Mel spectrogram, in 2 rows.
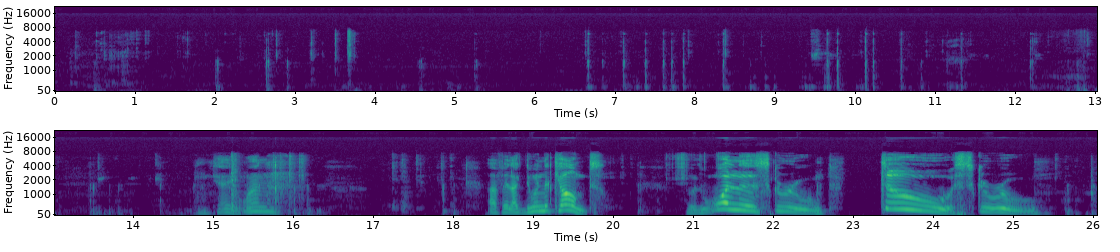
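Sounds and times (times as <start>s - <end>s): small metal screws clicking: 20.1s - 21.0s.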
